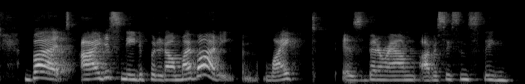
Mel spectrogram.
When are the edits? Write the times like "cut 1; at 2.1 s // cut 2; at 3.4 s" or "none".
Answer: cut 1; at 2.4 s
